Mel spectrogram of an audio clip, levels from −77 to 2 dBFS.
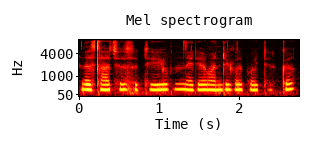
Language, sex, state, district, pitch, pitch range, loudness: Tamil, female, Tamil Nadu, Nilgiris, 240 Hz, 235-245 Hz, -21 LUFS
